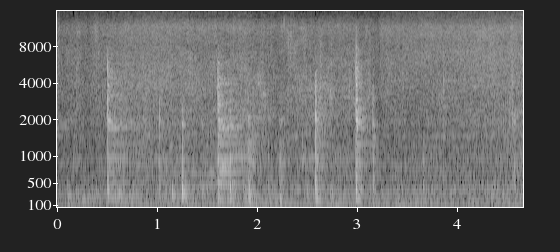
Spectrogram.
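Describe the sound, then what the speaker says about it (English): Chopped onions sauteing in oil in the bottom of an Instant Pot, a low steady sizzle broken by several sharp scrapes and taps of a spoon as they are stirred, close up and fairly quiet. "We're going to stir this around to coat all of the onions in the oil in the bottom."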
